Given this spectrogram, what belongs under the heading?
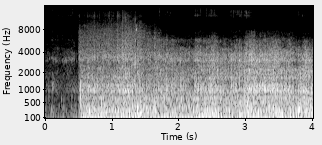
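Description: Motorcycle engine straining up a steep mountain road toward Sandakphu, a loud buzzing rev that kicks in abruptly and holds steady and close, with traction control working.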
